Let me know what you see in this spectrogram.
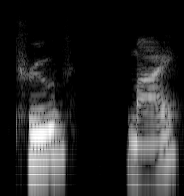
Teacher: But yeah, I would just do a V sound. No additional vowel at the end of improve. And then go directly from that V to the M in my.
